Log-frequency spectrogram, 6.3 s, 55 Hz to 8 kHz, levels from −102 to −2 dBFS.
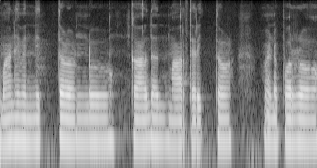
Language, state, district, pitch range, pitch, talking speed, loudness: Gondi, Chhattisgarh, Sukma, 115-120 Hz, 120 Hz, 75 wpm, -19 LUFS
